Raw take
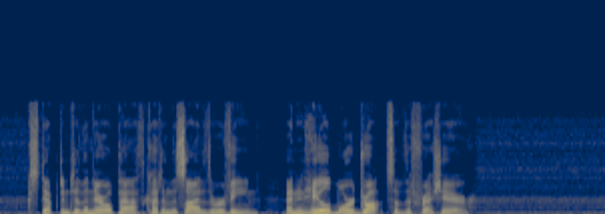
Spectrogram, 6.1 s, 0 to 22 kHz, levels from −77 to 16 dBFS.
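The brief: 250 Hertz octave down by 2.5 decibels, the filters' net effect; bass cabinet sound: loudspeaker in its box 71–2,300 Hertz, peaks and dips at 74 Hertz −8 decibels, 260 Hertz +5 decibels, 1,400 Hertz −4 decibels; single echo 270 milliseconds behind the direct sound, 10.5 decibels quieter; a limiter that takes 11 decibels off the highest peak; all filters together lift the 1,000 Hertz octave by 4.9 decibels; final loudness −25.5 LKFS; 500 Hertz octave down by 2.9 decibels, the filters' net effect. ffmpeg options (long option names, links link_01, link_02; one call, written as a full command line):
ffmpeg -i in.wav -af "equalizer=frequency=250:width_type=o:gain=-5.5,equalizer=frequency=500:width_type=o:gain=-4.5,equalizer=frequency=1000:width_type=o:gain=8.5,alimiter=limit=-11.5dB:level=0:latency=1,highpass=frequency=71:width=0.5412,highpass=frequency=71:width=1.3066,equalizer=frequency=74:width_type=q:width=4:gain=-8,equalizer=frequency=260:width_type=q:width=4:gain=5,equalizer=frequency=1400:width_type=q:width=4:gain=-4,lowpass=frequency=2300:width=0.5412,lowpass=frequency=2300:width=1.3066,aecho=1:1:270:0.299,volume=-0.5dB" out.wav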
